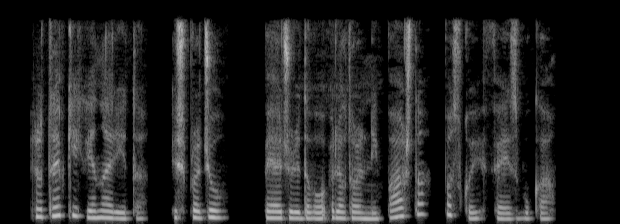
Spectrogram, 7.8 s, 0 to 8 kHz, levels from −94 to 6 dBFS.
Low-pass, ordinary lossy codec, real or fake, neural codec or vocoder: 7.2 kHz; MP3, 64 kbps; real; none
